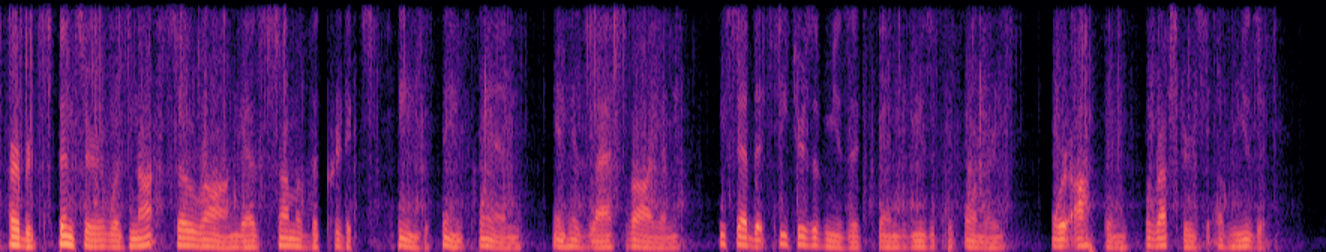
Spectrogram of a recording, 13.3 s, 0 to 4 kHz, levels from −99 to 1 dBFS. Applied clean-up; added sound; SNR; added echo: neural mask model RNNoise.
